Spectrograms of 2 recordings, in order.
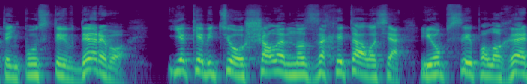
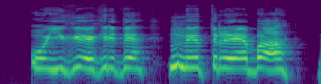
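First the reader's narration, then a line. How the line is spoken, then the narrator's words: Moaning plea. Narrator (Ukrainian): застогнала Герміона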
